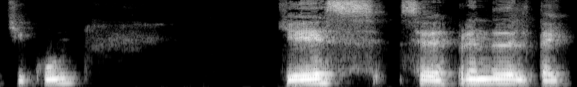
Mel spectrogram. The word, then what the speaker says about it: qigong: Y el chikun, que se escribe qigong, pero se dice chikun, que se desprende del tai chi y es como la versión terapéutica del tai chi.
